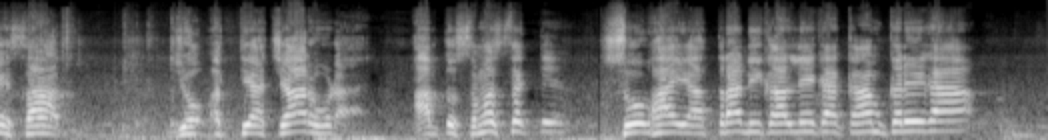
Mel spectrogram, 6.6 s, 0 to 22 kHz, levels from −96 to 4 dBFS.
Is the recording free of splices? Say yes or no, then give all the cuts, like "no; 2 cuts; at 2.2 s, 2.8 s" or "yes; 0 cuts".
no; 1 cut; at 3.7 s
